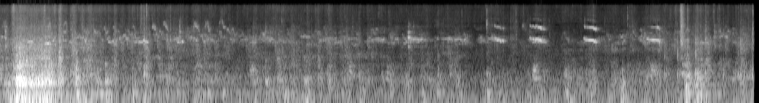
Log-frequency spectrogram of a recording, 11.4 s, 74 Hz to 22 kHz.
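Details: Common quail chicks hatched on 1 June 2022 give thin, high peeps, several a second, rising to short sharp chirps near the end, after a dull knock at the start.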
